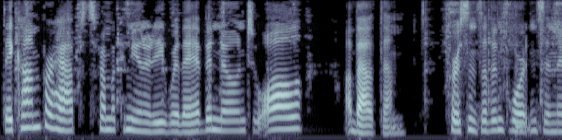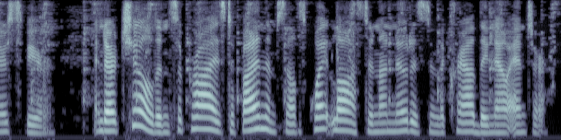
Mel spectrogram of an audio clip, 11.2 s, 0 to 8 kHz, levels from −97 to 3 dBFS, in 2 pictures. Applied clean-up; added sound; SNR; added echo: classical method spectral subtraction.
